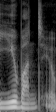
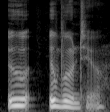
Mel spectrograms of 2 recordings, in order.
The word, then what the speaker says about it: Ubuntu: I used to say Yubuntu, but it's Ubuntu.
